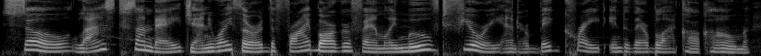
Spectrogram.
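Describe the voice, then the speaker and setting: Low, mellow woman narrating news. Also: measured pace, few pauses, dry recording. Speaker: news reporter.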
